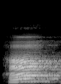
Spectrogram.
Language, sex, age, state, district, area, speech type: Odia, male, 45-60, Odisha, Khordha, rural, read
